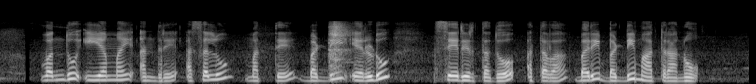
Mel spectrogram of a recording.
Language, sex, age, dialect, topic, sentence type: Kannada, female, 18-24, Central, banking, question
